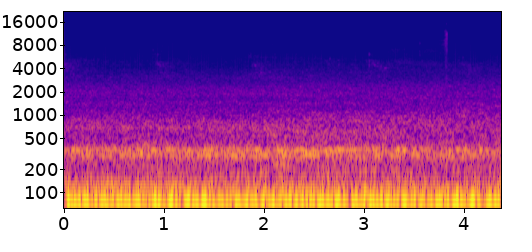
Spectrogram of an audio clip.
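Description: A train running nearby: a steady low rumble with a constant hum, even throughout.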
